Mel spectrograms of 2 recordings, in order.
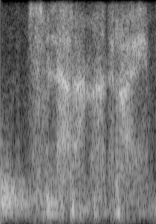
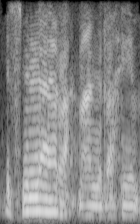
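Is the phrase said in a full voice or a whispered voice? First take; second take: whispered; full voice. First: It is said in a hoarse, whispered tone. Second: It is said in a full, voiced tone. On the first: The core of the voice is kept hidden. "هذا إخفات، رغم أنك سمعت لكن بصيغة صوت المبحوح" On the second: The core of the voice is brought out. "هذا جهر"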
